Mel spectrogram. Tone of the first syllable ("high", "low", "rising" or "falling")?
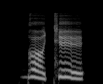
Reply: falling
